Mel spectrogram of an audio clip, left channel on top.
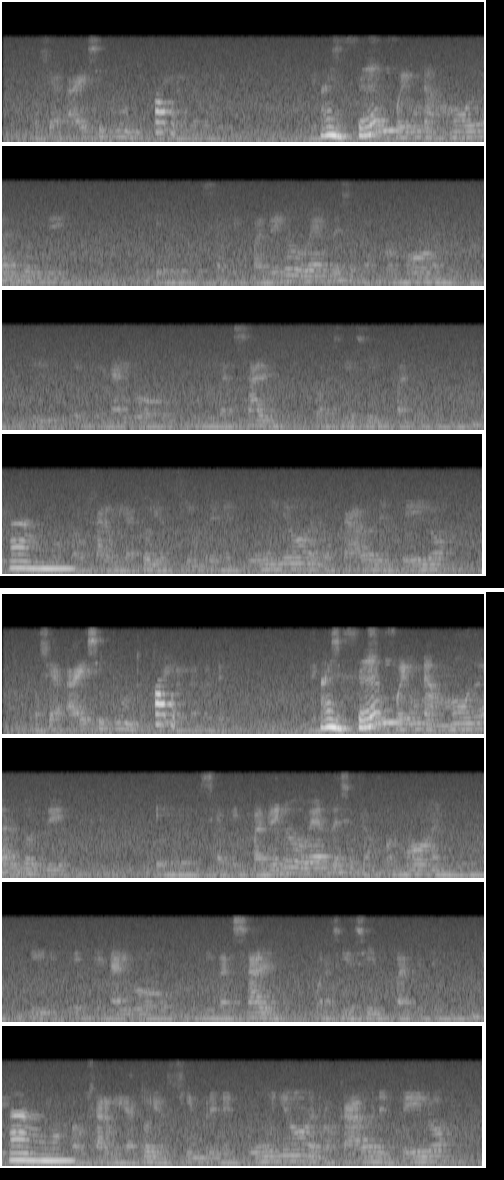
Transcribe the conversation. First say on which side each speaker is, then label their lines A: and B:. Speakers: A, on the right (about 55°); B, on the right (about 35°).
A: o sea, a ese punto estoy
B: ¿Cómo?
A: hablándote, de
B: ¿En
A: que se
B: serio?
A: puso, fue una moda donde eh, se- el pañuelo verde se transformó en, y- en, en algo universal. por así decir, para, de- de-
B: Ah,
A: para usar obligatorio, siempre en el puño, enroscado en el pelo,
